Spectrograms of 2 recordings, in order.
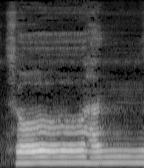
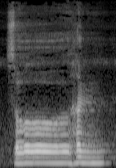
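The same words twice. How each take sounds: First: The sound is soft and resonates in the chest. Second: The sound resonates strongly in the throat. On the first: "come to the chest. We speak from the heart" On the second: "put more attention to our vocal cords, root sound in here"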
